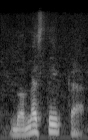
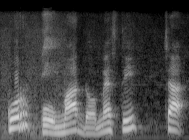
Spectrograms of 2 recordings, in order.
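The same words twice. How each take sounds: First: "Domestika" ending in a hard "ka"; Latin c as k. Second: "domestica" broken up, ending in a ch sound; final c as spelled. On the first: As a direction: model "Domestika" with k in the last syllable. (ucapkan "Domestika" dengan akhiran bunyi ka) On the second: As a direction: say "Curcuma domestica" slowly and louder, final "cha". (eja akhir "domestica" dengan bunyi c Indonesia) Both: Shown as a demonstration. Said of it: "berarti ka".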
